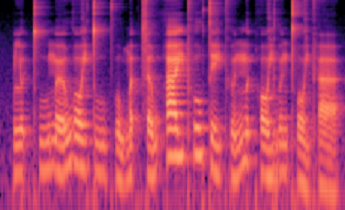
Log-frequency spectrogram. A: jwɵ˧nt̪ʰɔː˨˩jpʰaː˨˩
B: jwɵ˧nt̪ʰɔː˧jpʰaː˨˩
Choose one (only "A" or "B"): A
